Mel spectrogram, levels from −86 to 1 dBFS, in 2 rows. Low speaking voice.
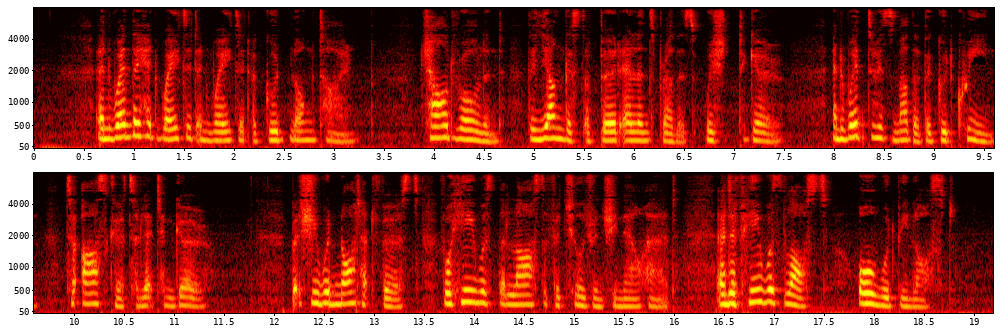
No: high, 195 Hz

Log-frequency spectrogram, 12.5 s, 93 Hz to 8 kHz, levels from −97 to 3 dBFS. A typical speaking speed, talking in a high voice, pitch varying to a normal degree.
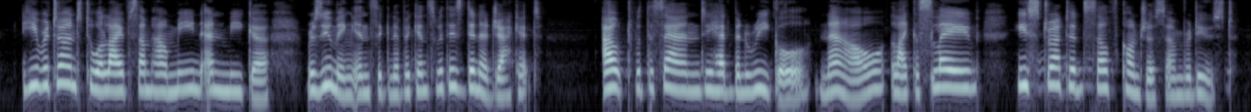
Yes: average, 160 wpm; high, 220 Hz; average, 3.3 semitones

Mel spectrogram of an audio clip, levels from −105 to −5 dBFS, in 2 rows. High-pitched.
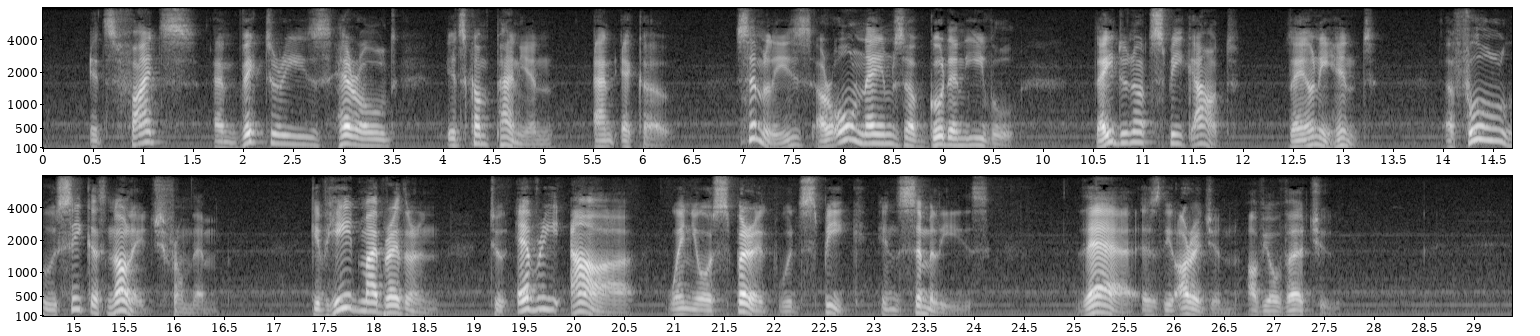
No: medium, 145 Hz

